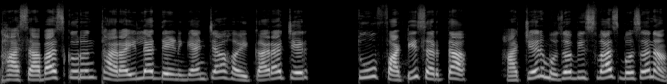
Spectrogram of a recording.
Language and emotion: Goan Konkani, angry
